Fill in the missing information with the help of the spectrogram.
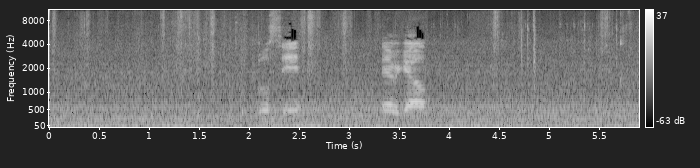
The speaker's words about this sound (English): And yeah, it's always a challenge passing a slow car on a back road. But we made it happen.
